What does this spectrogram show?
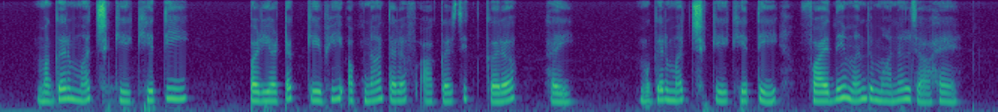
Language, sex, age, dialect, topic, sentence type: Magahi, female, 18-24, Southern, agriculture, statement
